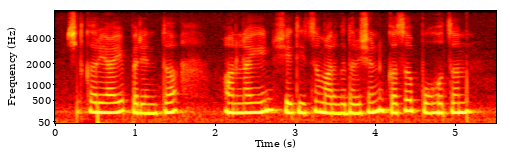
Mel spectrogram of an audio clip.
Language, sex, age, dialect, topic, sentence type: Marathi, female, 31-35, Varhadi, agriculture, question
